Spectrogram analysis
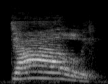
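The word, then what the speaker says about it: Dalí: he's a famous artist salvador dali in english that's how we say it dali so hopefully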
